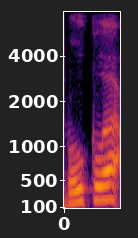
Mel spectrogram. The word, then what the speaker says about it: Buchla: She just gave us a little back history about how she connected with Don Buchla.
